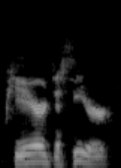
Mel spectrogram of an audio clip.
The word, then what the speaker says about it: Pierre Desir: Yeah, the guy next to him was some dude from the practice squad called Pierre Desir. – Yeah. – I don't know if you said that right. – No, you got it, yeah.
